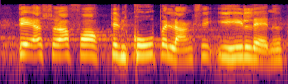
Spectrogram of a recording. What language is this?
Danish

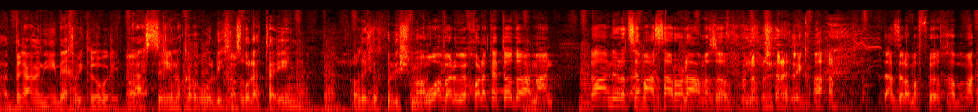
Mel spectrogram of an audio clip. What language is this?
Hebrew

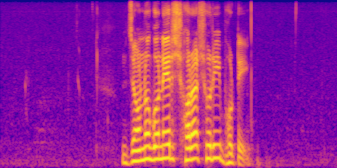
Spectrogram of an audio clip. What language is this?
Bangla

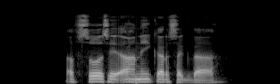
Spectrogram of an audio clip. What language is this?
Khetrani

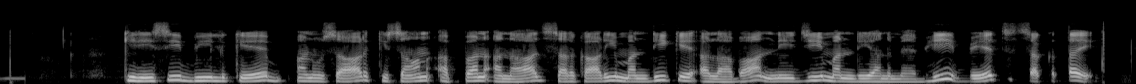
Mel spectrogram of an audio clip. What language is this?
Magahi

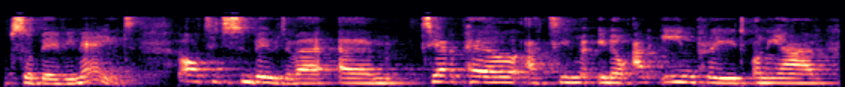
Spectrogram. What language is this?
Welsh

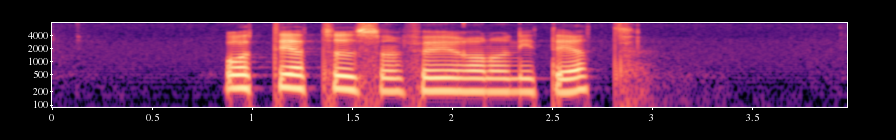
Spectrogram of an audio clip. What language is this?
Swedish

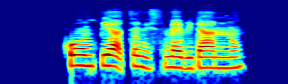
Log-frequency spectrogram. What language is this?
Matsés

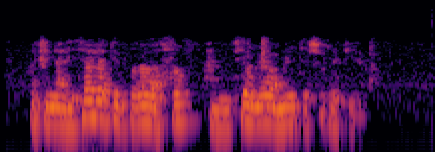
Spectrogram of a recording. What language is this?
Spanish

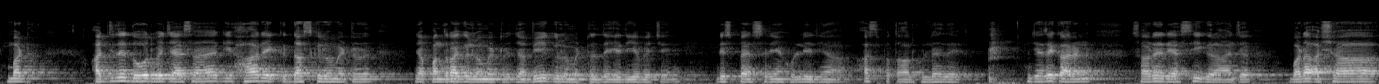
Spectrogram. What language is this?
Dogri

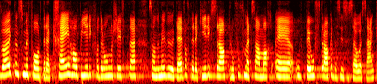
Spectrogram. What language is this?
Swiss German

